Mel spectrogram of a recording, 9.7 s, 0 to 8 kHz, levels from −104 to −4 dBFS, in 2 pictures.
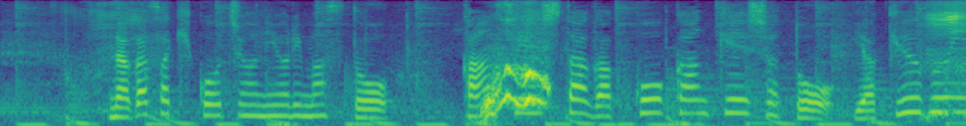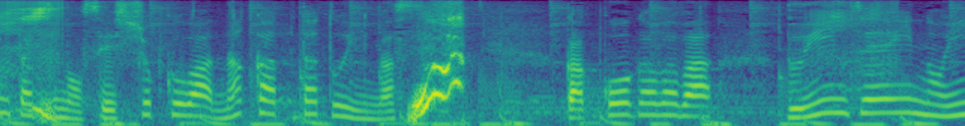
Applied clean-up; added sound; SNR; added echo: none; Zipper (clothing); -1 dB; none.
